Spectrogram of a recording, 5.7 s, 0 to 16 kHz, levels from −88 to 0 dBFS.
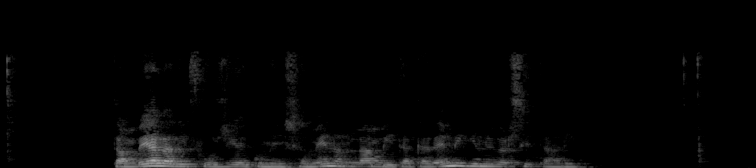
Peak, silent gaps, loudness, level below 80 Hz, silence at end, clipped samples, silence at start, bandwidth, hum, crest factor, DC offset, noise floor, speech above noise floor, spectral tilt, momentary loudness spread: -24 dBFS; 0.79-0.83 s; -45 LUFS; -84 dBFS; 0.4 s; under 0.1%; 0.05 s; 11.5 kHz; none; 22 dB; under 0.1%; under -90 dBFS; over 45 dB; -6.5 dB/octave; 17 LU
